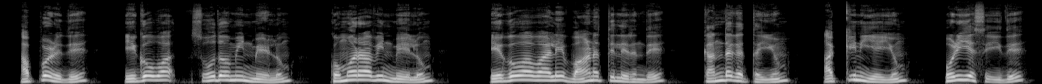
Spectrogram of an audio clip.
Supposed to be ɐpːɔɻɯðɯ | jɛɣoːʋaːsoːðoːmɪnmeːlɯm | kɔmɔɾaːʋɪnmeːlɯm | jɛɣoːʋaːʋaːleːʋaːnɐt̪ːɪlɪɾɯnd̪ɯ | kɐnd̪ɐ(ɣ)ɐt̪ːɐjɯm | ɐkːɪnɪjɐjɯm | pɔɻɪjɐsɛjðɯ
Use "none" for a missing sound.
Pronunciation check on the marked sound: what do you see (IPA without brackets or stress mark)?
ɣ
